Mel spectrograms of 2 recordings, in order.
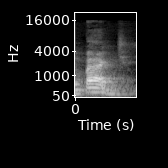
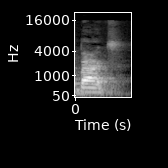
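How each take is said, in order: First: The word ends with a z sound. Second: The word ends with an s sound. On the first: The speaker calls it right. "एस का उच्चारण ज होता है ... शुद्ध pronunciation" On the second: The speaker calls it wrong. "बहुत सारे लोग क्या कहते हैं बैग्स, नो बैग्स नहीं"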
